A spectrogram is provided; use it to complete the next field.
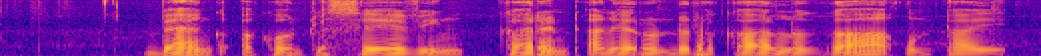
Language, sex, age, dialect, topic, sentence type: Telugu, male, 18-24, Southern, banking, statement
